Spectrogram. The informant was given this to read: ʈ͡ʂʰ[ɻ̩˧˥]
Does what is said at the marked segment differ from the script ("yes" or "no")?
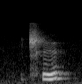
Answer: no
